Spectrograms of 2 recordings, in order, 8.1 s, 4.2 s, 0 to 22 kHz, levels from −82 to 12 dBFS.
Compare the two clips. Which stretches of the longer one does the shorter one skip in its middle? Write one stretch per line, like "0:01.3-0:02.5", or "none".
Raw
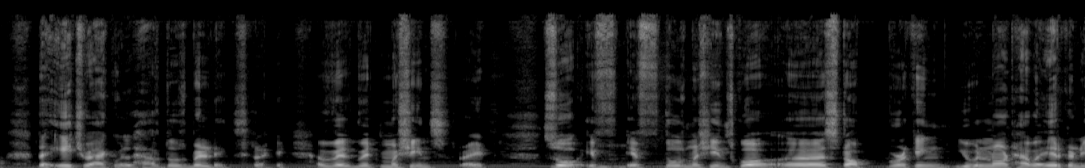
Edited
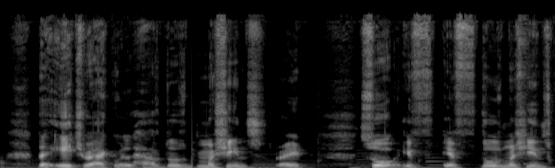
0:01.4-0:02.8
